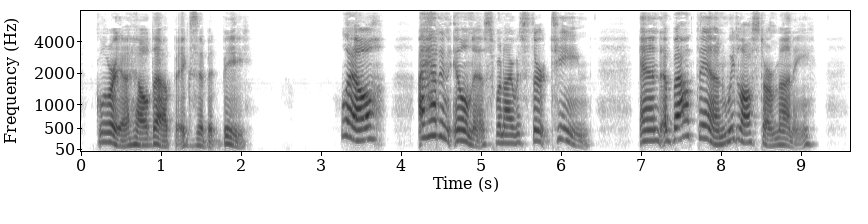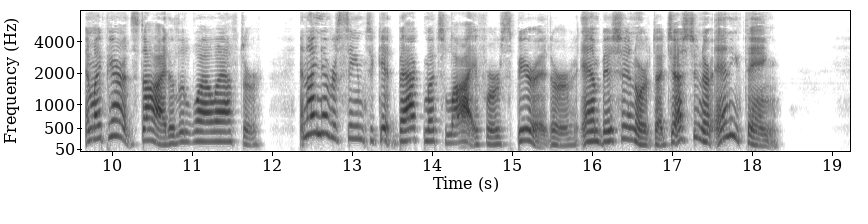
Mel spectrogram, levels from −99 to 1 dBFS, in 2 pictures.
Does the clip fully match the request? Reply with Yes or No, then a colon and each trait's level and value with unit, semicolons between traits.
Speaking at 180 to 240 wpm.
No: average, 145 wpm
